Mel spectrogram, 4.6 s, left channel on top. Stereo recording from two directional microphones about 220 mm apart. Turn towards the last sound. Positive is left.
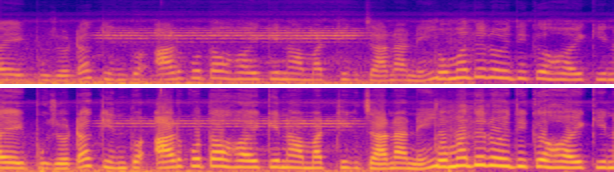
turn(degrees=-50)  # may be behind; listen again after turning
